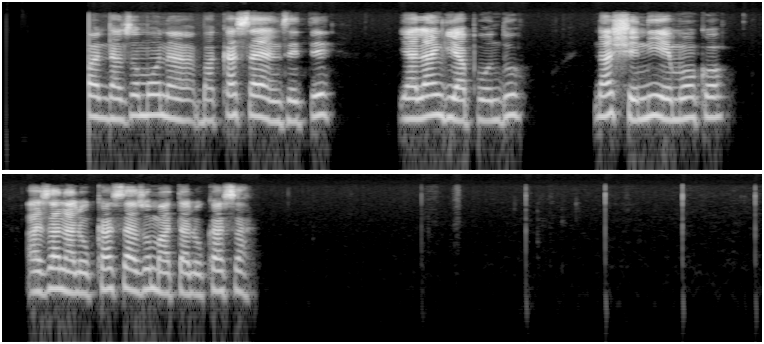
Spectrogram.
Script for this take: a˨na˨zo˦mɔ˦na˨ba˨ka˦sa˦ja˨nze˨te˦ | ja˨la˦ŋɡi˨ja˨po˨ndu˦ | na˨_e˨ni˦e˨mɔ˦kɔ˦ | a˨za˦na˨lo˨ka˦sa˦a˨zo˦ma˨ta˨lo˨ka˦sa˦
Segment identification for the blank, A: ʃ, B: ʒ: A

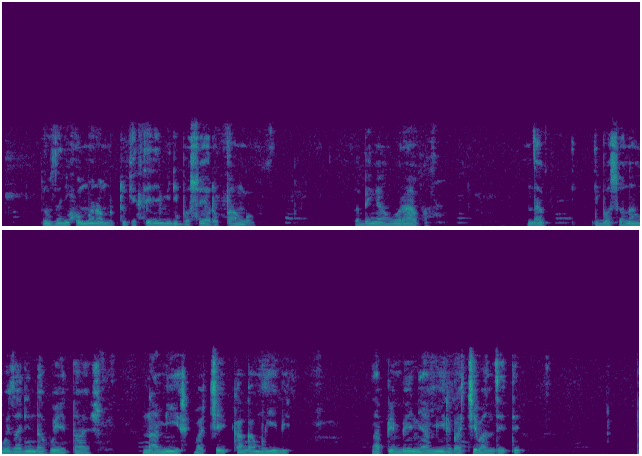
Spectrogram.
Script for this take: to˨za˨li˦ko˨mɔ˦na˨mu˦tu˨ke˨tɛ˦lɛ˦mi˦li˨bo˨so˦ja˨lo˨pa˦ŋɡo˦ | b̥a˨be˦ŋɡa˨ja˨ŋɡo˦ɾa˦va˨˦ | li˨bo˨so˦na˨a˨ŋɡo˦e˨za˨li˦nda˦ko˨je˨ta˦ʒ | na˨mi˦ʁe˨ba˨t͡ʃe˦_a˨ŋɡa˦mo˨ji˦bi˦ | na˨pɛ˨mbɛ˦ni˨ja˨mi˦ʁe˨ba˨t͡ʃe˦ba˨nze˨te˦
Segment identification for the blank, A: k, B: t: A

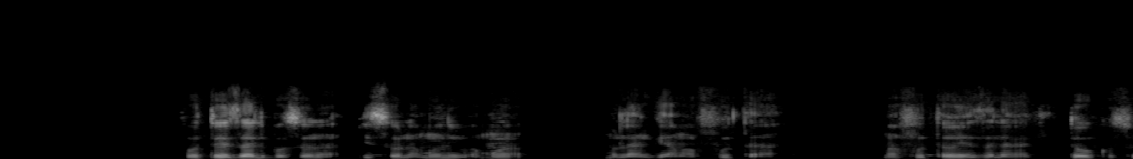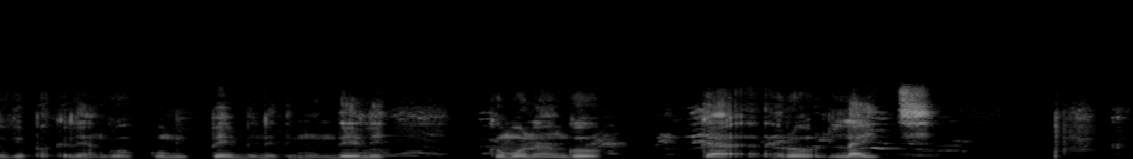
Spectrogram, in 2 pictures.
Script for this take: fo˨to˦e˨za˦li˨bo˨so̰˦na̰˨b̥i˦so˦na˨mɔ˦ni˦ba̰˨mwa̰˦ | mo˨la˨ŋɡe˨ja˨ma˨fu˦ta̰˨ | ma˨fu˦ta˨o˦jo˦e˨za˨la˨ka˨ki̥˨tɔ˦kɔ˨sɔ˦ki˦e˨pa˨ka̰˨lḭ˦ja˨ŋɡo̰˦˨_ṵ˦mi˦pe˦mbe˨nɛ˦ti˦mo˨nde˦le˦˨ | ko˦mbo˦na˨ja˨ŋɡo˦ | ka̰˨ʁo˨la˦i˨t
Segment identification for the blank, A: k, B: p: A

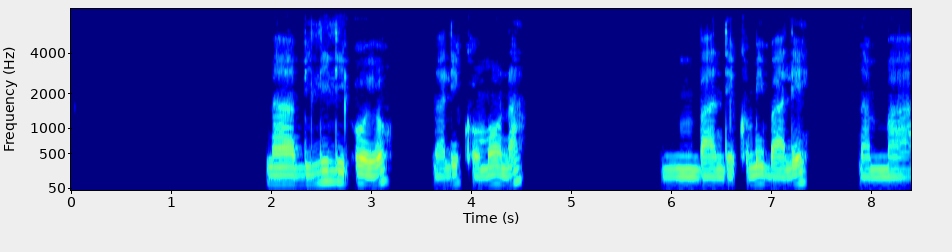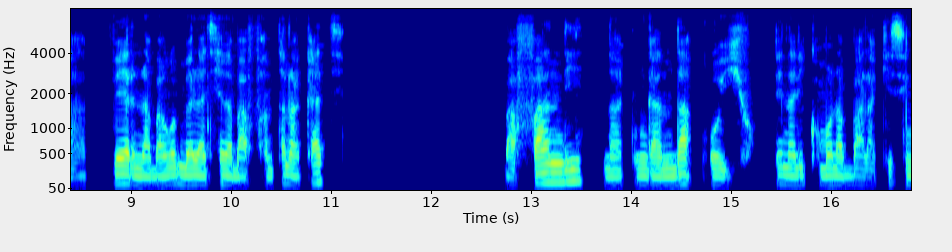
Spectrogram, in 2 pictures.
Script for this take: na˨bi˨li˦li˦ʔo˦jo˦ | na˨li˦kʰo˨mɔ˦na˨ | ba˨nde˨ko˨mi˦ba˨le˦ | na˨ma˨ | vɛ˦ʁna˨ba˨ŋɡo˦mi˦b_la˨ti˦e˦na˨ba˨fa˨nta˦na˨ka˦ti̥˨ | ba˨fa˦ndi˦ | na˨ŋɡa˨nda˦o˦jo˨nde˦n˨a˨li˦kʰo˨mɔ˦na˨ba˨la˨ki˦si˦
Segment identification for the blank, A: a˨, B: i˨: A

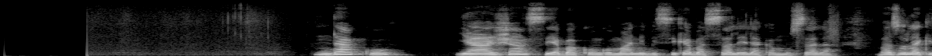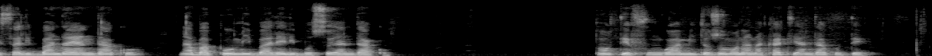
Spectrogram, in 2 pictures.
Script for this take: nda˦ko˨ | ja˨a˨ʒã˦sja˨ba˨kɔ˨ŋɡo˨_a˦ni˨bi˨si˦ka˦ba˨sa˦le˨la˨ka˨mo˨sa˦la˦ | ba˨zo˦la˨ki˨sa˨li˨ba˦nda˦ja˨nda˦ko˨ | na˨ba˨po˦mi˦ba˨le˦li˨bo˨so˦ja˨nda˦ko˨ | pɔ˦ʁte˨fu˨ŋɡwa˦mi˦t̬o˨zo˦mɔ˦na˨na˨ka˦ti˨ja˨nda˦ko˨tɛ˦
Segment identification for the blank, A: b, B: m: B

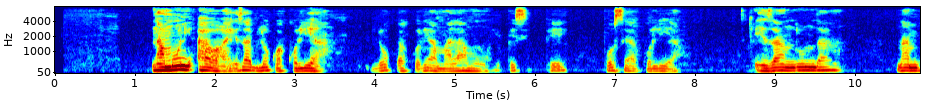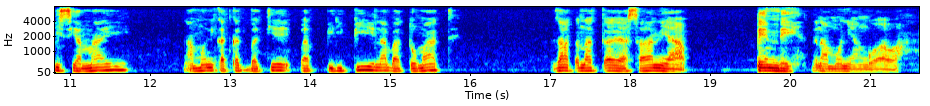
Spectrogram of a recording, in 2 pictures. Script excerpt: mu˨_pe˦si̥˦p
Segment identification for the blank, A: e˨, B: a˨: A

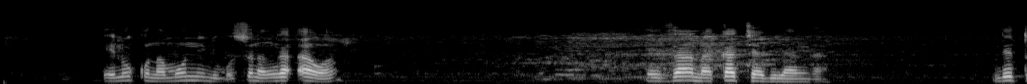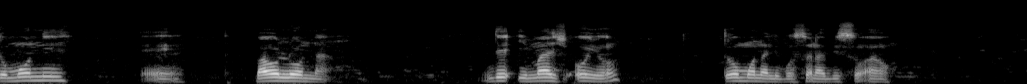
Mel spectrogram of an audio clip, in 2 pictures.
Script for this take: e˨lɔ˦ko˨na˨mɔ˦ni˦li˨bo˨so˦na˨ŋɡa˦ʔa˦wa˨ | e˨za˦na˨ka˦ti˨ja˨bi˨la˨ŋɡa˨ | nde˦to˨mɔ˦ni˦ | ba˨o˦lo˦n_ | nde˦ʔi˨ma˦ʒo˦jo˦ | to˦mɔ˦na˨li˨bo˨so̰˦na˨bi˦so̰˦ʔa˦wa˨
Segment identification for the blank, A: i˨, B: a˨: B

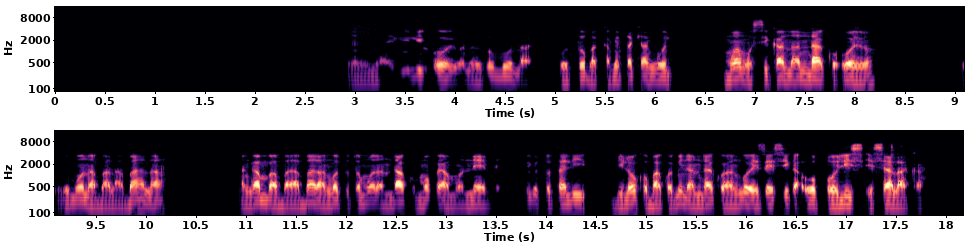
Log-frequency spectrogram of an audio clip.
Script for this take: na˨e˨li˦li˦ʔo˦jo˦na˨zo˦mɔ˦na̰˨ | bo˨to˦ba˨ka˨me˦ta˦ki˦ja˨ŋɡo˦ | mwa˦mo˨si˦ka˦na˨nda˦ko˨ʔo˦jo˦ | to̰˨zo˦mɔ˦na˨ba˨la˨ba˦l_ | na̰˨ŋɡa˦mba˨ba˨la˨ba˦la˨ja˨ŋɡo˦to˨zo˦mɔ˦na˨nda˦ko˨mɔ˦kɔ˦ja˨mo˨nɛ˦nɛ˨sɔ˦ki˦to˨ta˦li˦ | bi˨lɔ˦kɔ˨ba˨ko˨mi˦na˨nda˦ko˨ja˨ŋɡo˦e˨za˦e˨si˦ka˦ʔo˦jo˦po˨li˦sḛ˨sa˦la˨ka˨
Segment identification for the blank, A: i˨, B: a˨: B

